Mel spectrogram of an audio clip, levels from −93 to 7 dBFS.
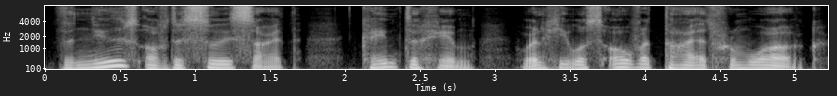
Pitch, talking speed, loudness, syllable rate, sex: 110 Hz, 160 wpm, -19 LUFS, 4.6 syllables/s, male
